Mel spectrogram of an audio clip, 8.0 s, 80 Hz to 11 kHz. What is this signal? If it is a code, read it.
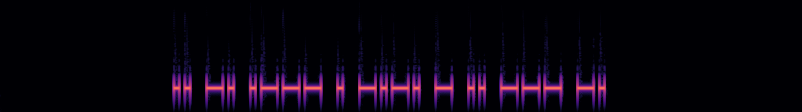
Morse code, heard as a keyed tone, about 22 wpm, 700 Hz. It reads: INJECTION
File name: 9 Letter Words - First 3 Letters Given - 22wpm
